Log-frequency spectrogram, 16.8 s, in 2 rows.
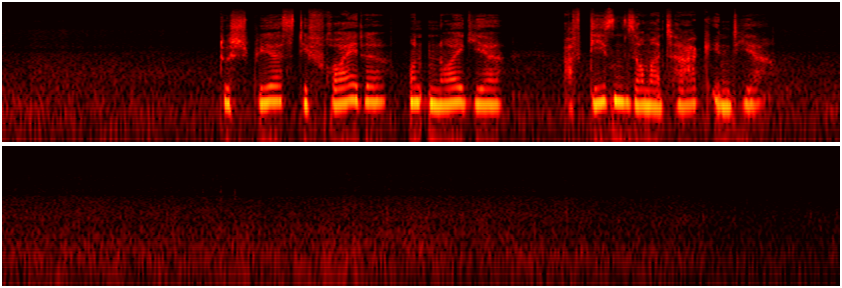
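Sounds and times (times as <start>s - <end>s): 
waves breaking on a beach: 0.0s - 2.1s, 8.0s - 15.6s
speech: 2.2s - 7.7s.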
